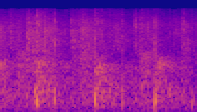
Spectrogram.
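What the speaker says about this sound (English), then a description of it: "Let's have a round of applause for him." A quiz show audience gives a short, even burst of applause for a contestant. The clapping is dense and steady throughout a single second.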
